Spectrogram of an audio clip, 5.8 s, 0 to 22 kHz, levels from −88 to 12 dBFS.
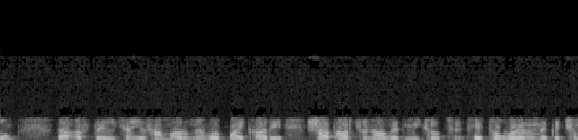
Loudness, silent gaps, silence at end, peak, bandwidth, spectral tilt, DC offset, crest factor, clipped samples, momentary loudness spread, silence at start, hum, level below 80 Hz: -23 LUFS; none; 0 s; -6 dBFS; 13 kHz; -7 dB/octave; under 0.1%; 18 dB; under 0.1%; 7 LU; 0 s; none; -62 dBFS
